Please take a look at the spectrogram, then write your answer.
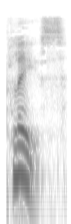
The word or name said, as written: place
